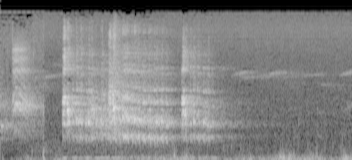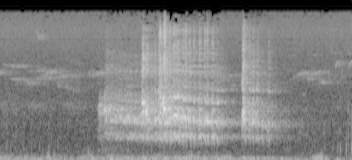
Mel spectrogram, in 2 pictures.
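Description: Male wild turkey gobbling twice, each a long, rapid warbling gobble, about a second in and again near seven seconds.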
